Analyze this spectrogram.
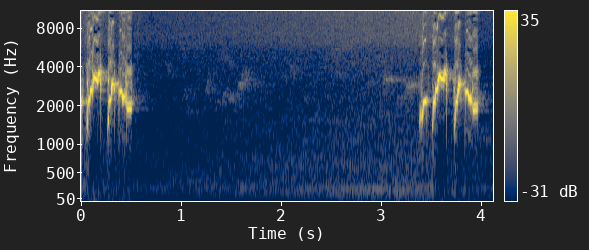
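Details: Red-whiskered bulbul morning song in the double-voiced twisting style, used as a lure song for training birds: two quick warbled, looping phrases, one at the start and one near the end, separated by quiet with a low hum.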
